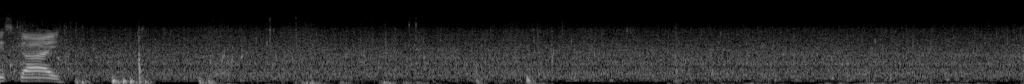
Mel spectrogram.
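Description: River water flows past.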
